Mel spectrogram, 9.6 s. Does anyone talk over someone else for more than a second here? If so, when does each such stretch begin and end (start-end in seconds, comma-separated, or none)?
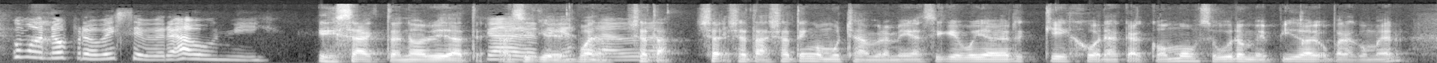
3.2-4.5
